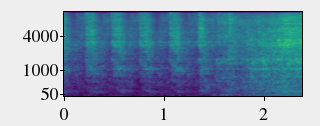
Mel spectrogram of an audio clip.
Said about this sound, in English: He hops onto the seat of his orange Kubota tractor to turn it on.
